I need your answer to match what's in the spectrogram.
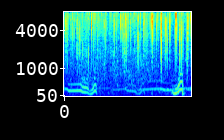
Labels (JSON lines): {"label": "biophony, cascading saw", "recorder": "SoundTrap 600 or HydroMoth"}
